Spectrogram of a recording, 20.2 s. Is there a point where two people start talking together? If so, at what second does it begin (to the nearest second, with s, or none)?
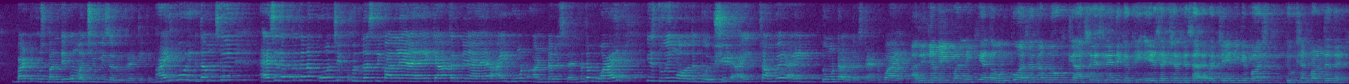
none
